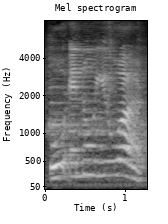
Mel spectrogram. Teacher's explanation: The spellings are Honor. But when we speak, H is silent. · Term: silent H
